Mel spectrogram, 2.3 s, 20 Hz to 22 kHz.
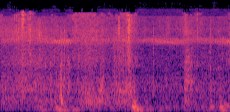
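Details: An African buffalo grazing about 3 ft away at dusk on a sunset drive in Djuma, Kruger area, tears and crunches grass and breathes out through its nose, with faint crickets at night.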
